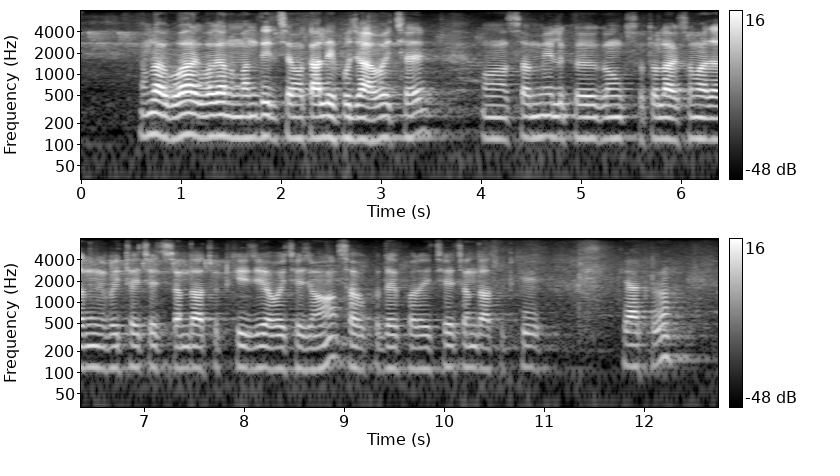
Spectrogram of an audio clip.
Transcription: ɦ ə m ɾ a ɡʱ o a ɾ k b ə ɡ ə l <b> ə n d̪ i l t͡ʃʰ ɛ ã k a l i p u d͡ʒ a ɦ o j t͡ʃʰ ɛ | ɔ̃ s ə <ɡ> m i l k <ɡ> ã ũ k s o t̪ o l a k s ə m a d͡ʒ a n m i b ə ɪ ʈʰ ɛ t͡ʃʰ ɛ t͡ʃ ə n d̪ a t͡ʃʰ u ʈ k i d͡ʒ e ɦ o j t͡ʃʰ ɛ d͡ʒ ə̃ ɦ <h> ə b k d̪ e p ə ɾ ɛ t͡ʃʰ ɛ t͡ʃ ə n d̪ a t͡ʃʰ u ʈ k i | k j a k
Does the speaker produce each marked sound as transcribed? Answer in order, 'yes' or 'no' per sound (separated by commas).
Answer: no, no, yes, no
